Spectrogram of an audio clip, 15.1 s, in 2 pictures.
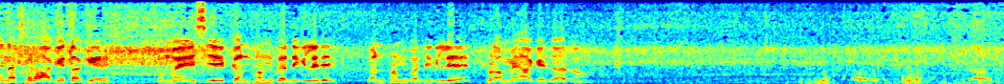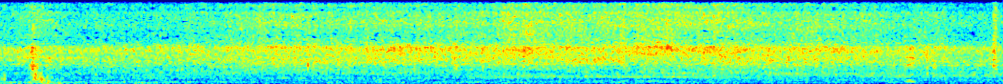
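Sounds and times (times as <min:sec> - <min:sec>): road traffic: 0:00.0 - 0:15.0
heavy rain rushing: 0:04.8 - 0:15.0.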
